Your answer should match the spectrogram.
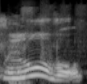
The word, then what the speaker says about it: Louisville: It's Louisville. Like, don't, that's too much. You know what? We're not going to do this. That's a struggle to pronounce all them letters. It's Louisville.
